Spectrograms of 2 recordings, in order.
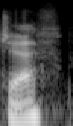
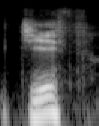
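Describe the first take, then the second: First: The name is said with a British vowel. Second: The name is said with a New Zealand vowel. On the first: The speaker calls it wrong. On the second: The speaker calls it right. "it's a Kiwi plumber"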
